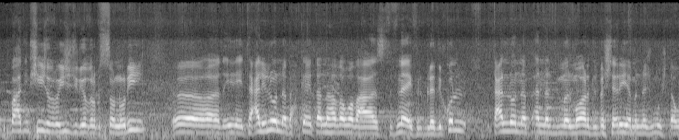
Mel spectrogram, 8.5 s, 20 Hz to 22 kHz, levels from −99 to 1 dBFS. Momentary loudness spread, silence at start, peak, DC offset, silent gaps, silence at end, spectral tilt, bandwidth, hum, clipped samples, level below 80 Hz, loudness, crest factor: 7 LU; 0 s; 0 dBFS; under 0.1%; none; 0 s; -5 dB/octave; over 20 kHz; none; under 0.1%; -50 dBFS; -15 LUFS; 14 dB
